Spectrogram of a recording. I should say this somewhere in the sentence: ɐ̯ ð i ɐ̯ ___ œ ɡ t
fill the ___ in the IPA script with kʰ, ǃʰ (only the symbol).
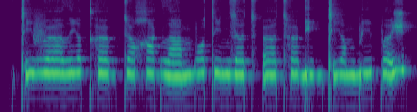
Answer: kʰ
